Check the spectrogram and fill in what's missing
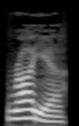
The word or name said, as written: rawya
